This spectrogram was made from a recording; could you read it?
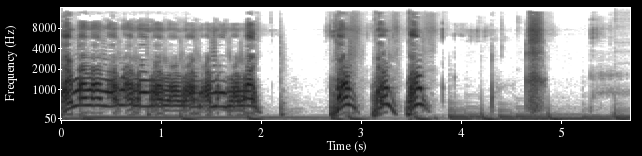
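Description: A small dog yaps, starting with a rapid run of high, whiny yelps, then three loud sharp barks and one last quick yip after a brief pause.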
